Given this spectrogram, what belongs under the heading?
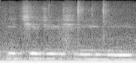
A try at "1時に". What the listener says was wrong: there's no she there. Ichiji ni. That's a G. Yeah, that's ichiji.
